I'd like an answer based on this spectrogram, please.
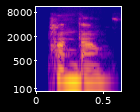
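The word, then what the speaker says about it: paj ntaub: form within hmong culture bandao pronounced panda bandao is a traditional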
